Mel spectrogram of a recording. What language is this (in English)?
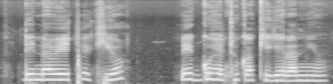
Kikuyu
